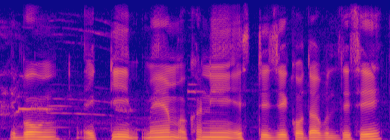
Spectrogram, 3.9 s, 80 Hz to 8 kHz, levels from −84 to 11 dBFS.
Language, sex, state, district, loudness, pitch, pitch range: Bengali, male, West Bengal, Alipurduar, -18 LUFS, 130 Hz, 120-135 Hz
